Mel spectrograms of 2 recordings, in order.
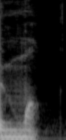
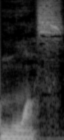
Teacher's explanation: il y a une prononciation qu'on trouve beaucoup dans le sud-ouest de la France, qui est de dire moins, de prononcer le S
